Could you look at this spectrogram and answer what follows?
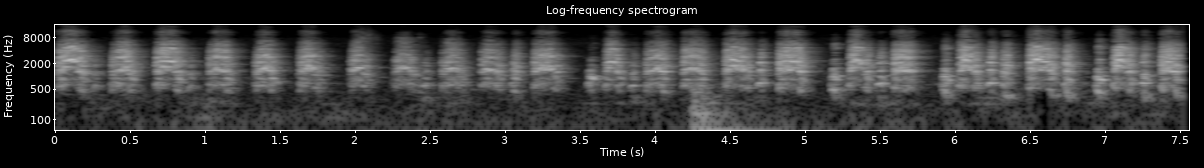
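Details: Male chukar partridge, a hunting bird, delivers a long, fast run of raspy chuk notes, about three a second, with one low thump partway through.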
